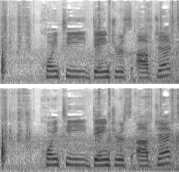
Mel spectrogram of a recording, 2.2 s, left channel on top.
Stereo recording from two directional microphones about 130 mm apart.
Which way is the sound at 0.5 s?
10° right (ahead or behind).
